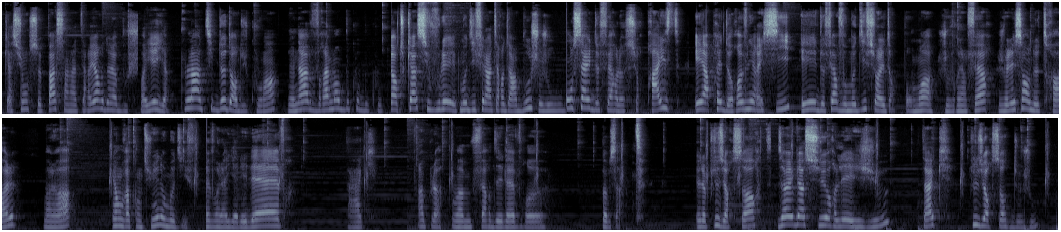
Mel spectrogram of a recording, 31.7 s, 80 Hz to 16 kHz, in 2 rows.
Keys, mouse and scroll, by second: 1.1 middle click, 2.0 click, 2.0 middle click, 2.1 middle click, 3.7 click, 3.9 middle click, 4.1 click, 4.1 middle click, 5.6 click, 5.8 middle click, 11.9 click, 15.6 right click, 16.7 click, 17.8 click, 18.6 click, 18.9 click, 19.8 click, 21.5 click, 22.4 click, 24.4 click, 24.7 click, 25.8 click, 26.3 click, 26.9 click, 27.3 click, 28.2 click, 29.1 click, 29.6 click, 29.7 right click, 30.4 click, 30.7 click, 31.2 click.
